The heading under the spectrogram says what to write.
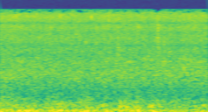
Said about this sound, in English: So we'll dive in here as y'all sit and listen to the thunder and the drizzle on the tin roof. Hopefully y'all are enjoying that and it's not driving you to distraction.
